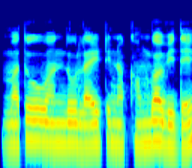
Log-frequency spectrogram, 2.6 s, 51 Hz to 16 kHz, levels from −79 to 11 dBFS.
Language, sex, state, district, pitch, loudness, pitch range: Kannada, male, Karnataka, Belgaum, 120 Hz, -21 LUFS, 115-125 Hz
